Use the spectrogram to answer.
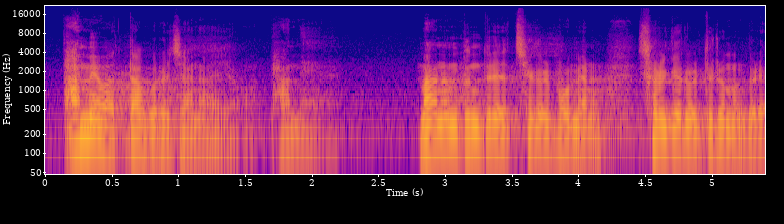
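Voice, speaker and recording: A man speaks at a fairly quick pace over noticeable background noise, with audible room echo. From Gyeongsang province, South Korea. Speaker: visiting pastor. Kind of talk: sermon. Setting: church pulpit.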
